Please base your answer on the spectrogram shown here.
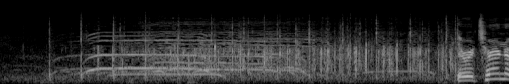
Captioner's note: cheers and applause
